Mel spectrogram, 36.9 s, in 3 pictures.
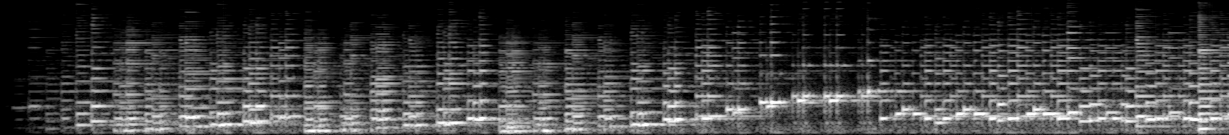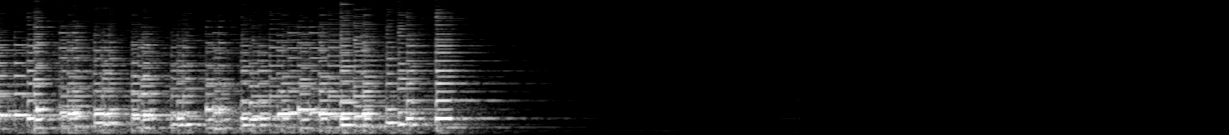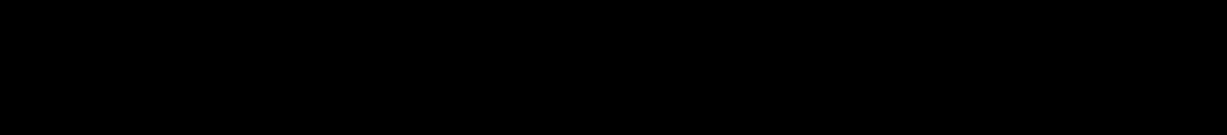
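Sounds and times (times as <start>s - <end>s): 
variation for two keyboards: 0.4s - 17.5s.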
